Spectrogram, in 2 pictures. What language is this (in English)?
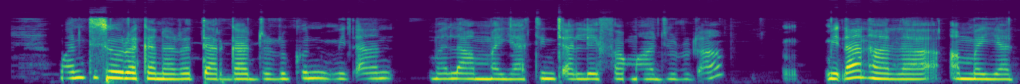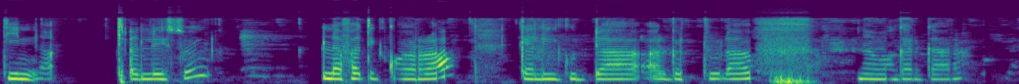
Oromo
